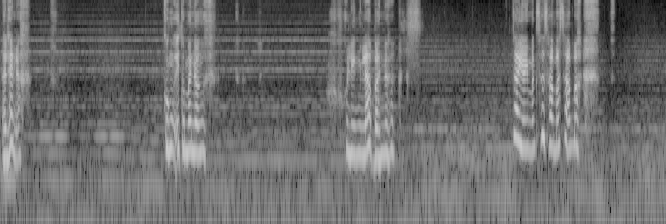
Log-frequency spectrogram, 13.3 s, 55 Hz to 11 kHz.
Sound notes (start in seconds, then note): 6.5 sobs; 11.1 sobs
